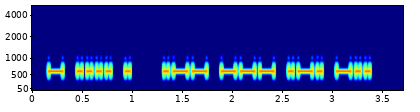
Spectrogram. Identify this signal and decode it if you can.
Morse code, heard as a keyed tone, about 25 wpm, 600 Hz. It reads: THE WORD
